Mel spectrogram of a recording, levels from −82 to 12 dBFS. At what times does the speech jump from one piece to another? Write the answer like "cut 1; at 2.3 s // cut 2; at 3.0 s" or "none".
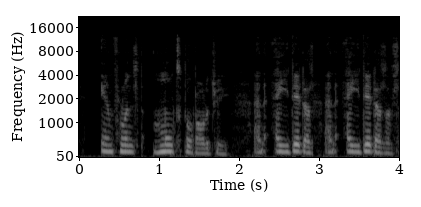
cut 1; at 1.4 s // cut 2; at 2.9 s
